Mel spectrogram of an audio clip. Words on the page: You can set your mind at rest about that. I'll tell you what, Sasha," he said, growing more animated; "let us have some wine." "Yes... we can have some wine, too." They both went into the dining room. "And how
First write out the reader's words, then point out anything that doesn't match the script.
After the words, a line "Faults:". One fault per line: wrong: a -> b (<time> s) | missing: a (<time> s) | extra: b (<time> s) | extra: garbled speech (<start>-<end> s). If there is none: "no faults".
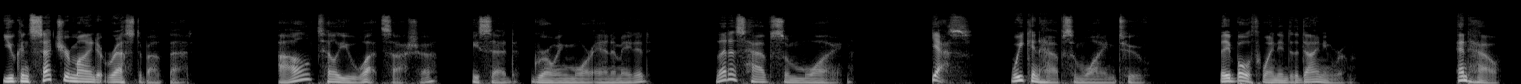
You can set your mind at rest about that. I'll tell you what, Sasha," he said, growing more animated; "let us have some wine." "Yes... we can have some wine, too." They both went into the dining room. "And how
Faults:
no faults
